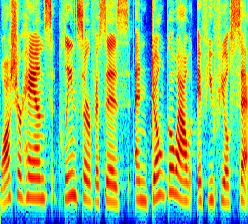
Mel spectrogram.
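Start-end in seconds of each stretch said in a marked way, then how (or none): none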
